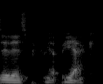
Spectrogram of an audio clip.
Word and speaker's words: Pieck: No, it is Pieck. Pieck, how you pronounce it.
